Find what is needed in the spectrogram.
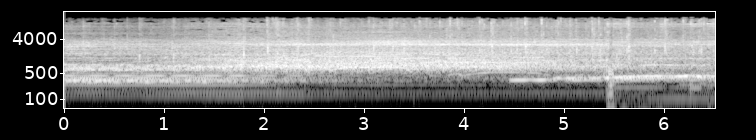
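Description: A live rock band playing a slow ballad in a stadium, recorded from among the crowd: held chords over steady low bass notes, a male singer's voice and crowd noise. About five and a half seconds in, a low hit lands and the chords change as guitar comes in.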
